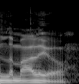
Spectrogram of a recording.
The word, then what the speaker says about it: LaMaglio: It's LaMaglio.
